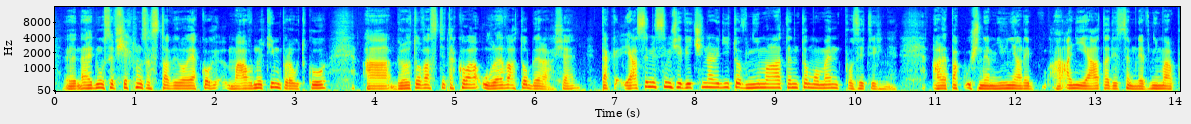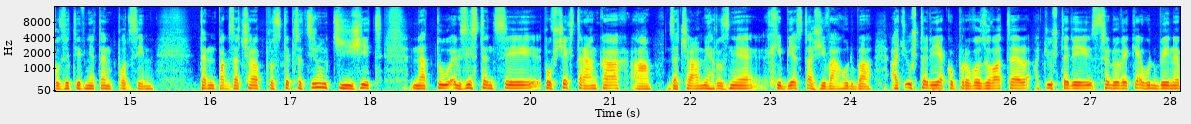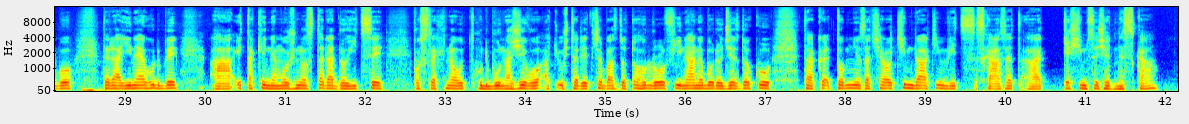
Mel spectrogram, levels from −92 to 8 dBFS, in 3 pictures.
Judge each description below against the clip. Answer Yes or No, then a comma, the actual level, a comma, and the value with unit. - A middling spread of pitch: No, narrow, 2.2 semitones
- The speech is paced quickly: No, average, 160 wpm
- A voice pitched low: Yes, low, 130 Hz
